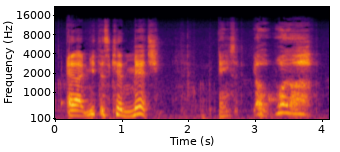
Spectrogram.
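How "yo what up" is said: high, tough street-gangster voice, full swagger. Speaker retells a kid he met greeting him, in a Godfather voice. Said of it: "he's got the Godfather voice type thing".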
